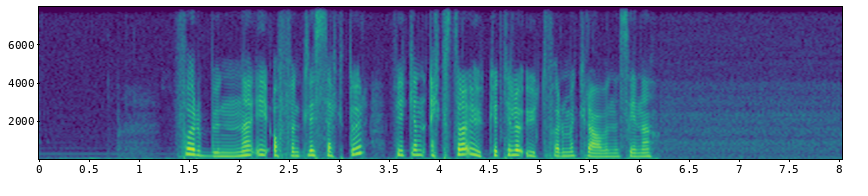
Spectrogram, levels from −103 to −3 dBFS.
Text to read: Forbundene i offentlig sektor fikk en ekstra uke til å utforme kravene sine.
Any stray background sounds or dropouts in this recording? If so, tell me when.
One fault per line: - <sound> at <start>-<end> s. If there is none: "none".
none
